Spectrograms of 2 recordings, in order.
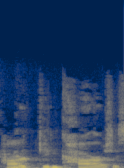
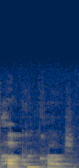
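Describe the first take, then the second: First: It is said in a standard American accent. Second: It is said in a Boston accent.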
